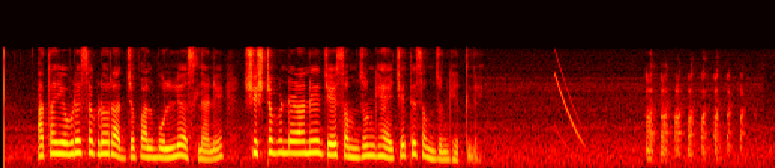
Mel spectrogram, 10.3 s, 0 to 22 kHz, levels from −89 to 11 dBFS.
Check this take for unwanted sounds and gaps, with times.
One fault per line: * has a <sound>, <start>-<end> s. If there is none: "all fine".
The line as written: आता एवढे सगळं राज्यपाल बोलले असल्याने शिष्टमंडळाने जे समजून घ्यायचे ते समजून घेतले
* has a chirp, 7.4-7.8 s
* has a laugh, 8.6-10.1 s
